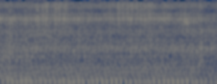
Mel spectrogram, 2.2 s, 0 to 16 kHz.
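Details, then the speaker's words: Shurflo water pump in a Clemenson 4x4 camper cell on Mitsubishi L200, first refill after winter, all taps open: buzzing, pulsing about ten times a second but drawing no water, owner suspects pump worn out; running dry, not priming. "elle ne tire aucune eau ça ne monte pas pourtant j'ai bien ouvert les robinets tous pour que ça puisse chacer l'air il se passe rien"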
